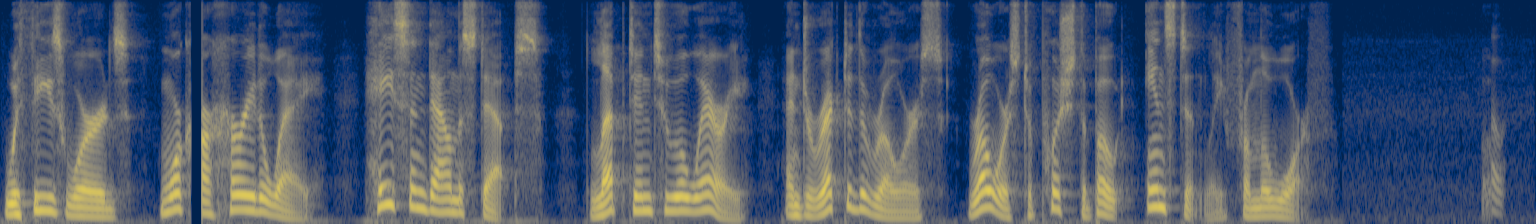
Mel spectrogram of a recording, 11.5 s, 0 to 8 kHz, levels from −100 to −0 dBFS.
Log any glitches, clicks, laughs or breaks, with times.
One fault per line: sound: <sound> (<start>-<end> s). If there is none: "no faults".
sound: dropout (1.4-1.5 s)
sound: laugh (11.1-11.3 s)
